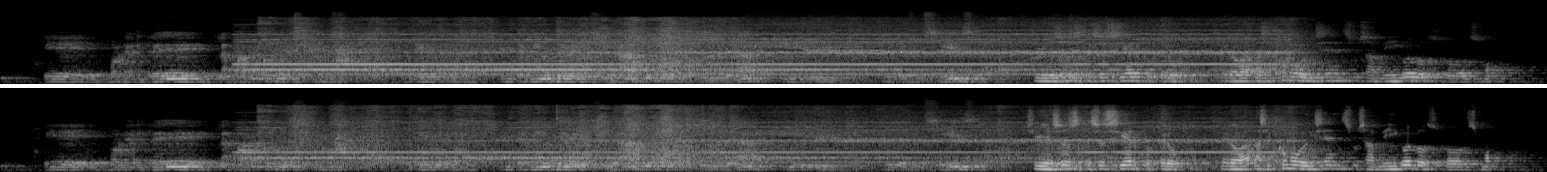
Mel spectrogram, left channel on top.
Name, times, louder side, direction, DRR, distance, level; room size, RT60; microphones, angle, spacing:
voice 1, 0.4-3.5 4.1-8.4 8.8-9.9 10.4-10.7 11.1-11.3, equal, 25° left, -2 dB, 0.6 m, -33 dB
sound 1, 2.3-12.9, left 4 dB, 70° left, 0.5 m, -32 dB
sound 2, 2.6-13.1, right 1 dB, 20° right, 0.5 m, -38 dB
voice 2, 10.3-11.8 12.2-14.9, right 4 dB, 80° right, 7 dB, 0.3 m, -27 dB
3.6 x 2.2 x 4.1 m, 1.3 s
head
